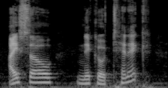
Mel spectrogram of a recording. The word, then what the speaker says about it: isonicotinic: P-A-S. Okay. – PAC. – Yes. The next one was isonicotinic.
